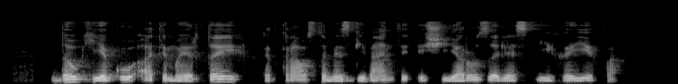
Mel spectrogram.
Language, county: Lithuanian, Alytus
